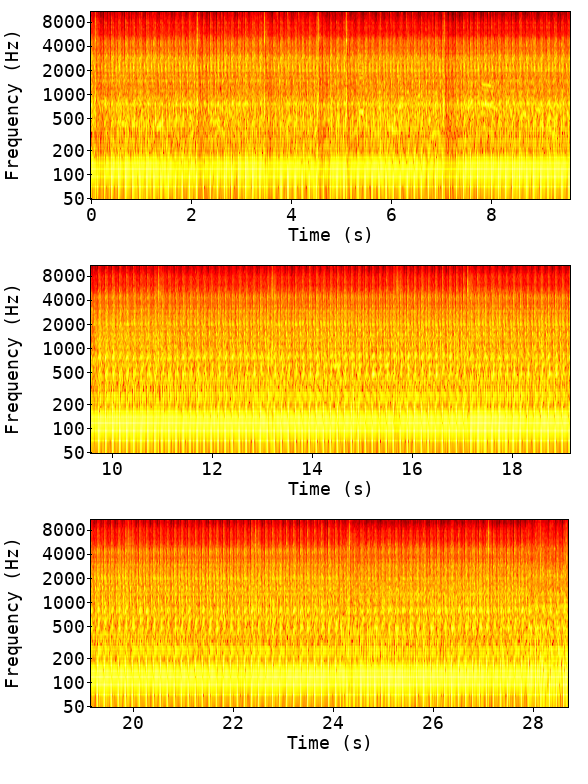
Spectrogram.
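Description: Single-cylinder stationary engine running steadily with even exhaust beats, driving a grindstone through a flat belt.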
